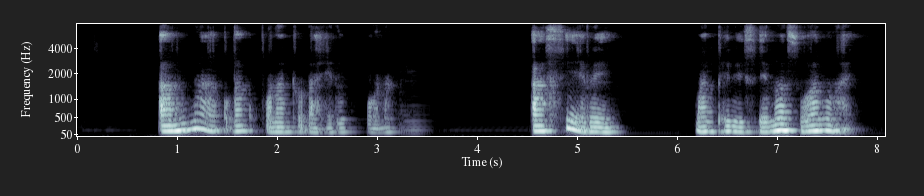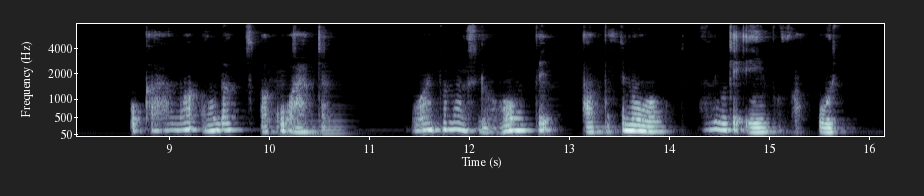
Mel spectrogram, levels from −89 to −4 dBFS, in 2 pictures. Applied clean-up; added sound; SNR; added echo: neural mask model DeepFilterNet 3.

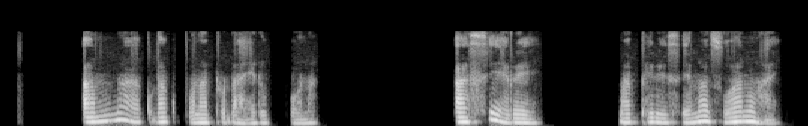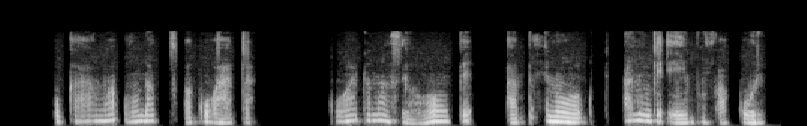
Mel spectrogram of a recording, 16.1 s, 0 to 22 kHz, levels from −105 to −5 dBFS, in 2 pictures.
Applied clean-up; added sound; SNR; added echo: none; none; none; none.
